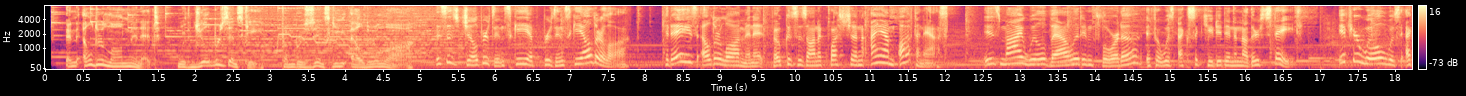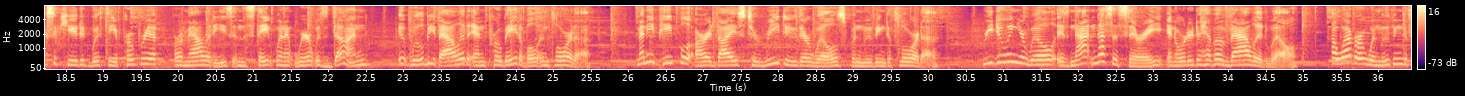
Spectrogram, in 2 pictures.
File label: PSA spot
